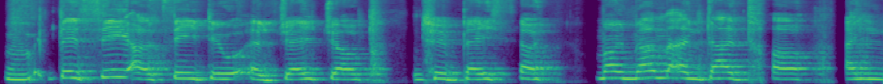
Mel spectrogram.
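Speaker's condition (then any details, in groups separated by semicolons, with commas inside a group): Ataxic cerebral palsy; affects talking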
